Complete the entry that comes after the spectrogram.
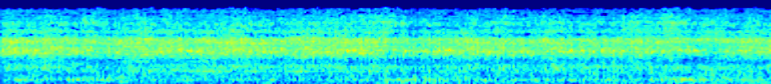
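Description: Passenger coaches of an express train running past at high speed: a loud, steady noise of wheels on the rails and the coaches rushing by.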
